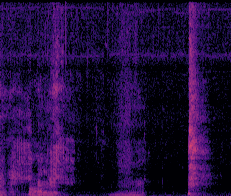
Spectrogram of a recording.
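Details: Two puppies, a mini pocket beagle and an English springer spaniel, growling while playing: low rumbling growls in two bursts, the first about a second long, then a sharp brief yelp near the end.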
